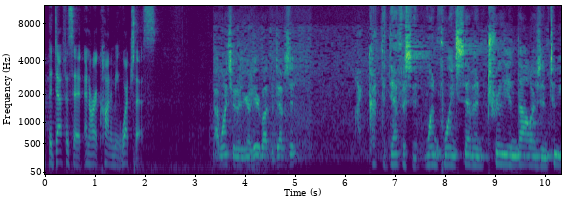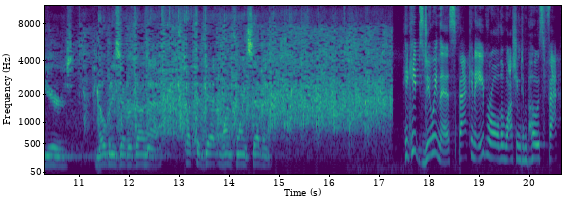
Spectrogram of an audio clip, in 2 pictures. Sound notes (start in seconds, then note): 15.9 cheers and applause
